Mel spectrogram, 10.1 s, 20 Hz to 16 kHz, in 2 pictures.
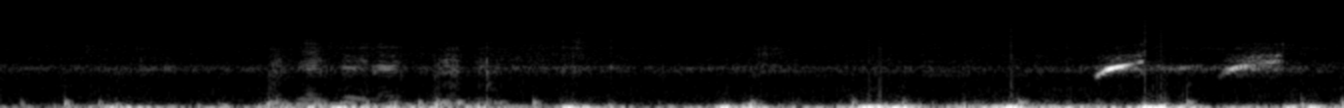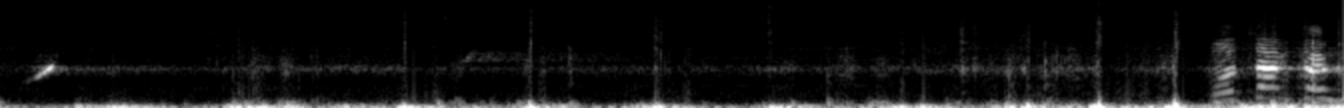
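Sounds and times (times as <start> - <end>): low thumps and rumble: 0.0 - 10.0
rising whistle-like chirps: 4.1 - 5.4.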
